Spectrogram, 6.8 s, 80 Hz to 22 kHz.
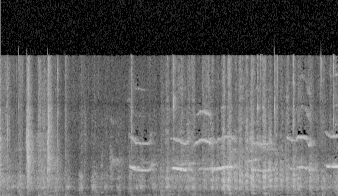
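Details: A male Rottweiler, apparently nicknamed "macho", pants in quick, breathy bursts, with thin high whines slipping in partway through; dated Dec 16.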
